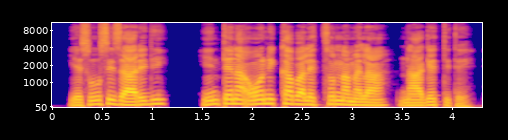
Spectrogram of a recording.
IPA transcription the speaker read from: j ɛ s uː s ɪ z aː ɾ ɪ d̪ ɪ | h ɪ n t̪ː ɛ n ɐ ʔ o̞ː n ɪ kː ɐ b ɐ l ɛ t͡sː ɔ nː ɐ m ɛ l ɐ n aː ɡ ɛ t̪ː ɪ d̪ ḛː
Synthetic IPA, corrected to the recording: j ɛ s uː s ɪ z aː ɾ ɪ d̪ ɪ | h ɪ n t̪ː ɛ n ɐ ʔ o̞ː n ɪ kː ɐ b ɐ l ɛ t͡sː ɔ nː ɐ m ɛ l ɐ n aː ɡ ɛ t̪ː ɪ t̪ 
